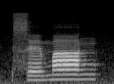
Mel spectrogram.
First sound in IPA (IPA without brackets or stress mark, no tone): s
